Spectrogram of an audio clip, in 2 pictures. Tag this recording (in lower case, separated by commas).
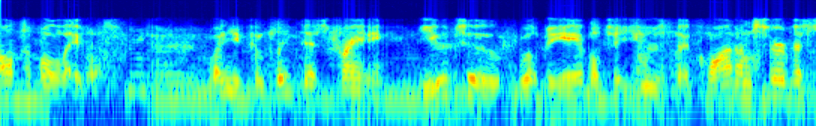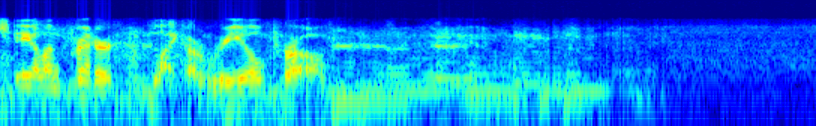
music, speech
